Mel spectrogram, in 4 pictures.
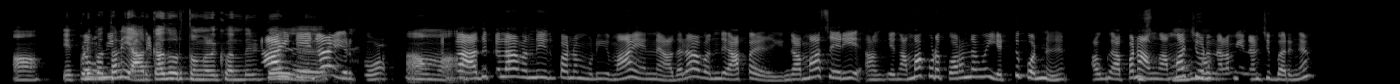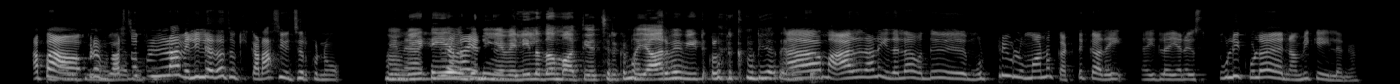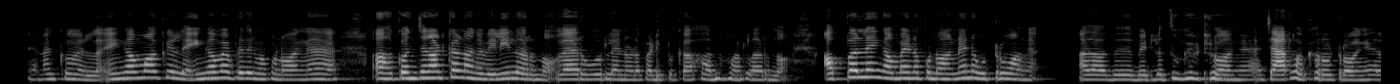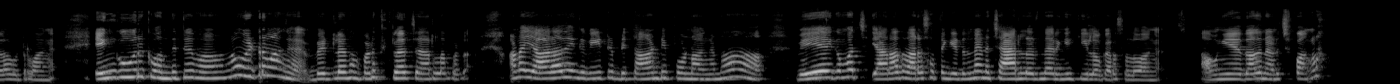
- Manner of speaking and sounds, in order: unintelligible speech; laughing while speaking: "வீட்டுக்குள்ள இருக்க முடியாது எனக்குத் தெரிஞ்சு"; laughing while speaking: "அதாவது பெட்ல தூங்க உட்ருவாங்க. சேர்ல … படுத்துக்கலா, சேர்ல ப"; unintelligible speech; tsk; tapping
- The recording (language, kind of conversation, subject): Tamil, podcast, மசாலா கலவையை எப்படித் தயாரிக்கலாம்?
